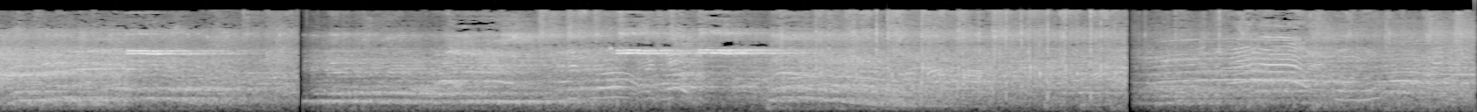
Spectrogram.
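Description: Sneakers squeak sharply on a court floor.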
